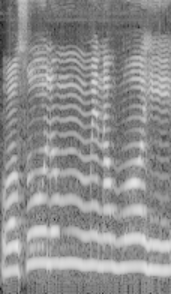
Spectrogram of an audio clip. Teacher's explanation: ادغام مع الغنہ ہوگا، ملا کر پڑھنا ہے غنے کے ساتھ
